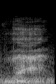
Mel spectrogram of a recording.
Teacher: Perceba que ele não pronuncia o som do T.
